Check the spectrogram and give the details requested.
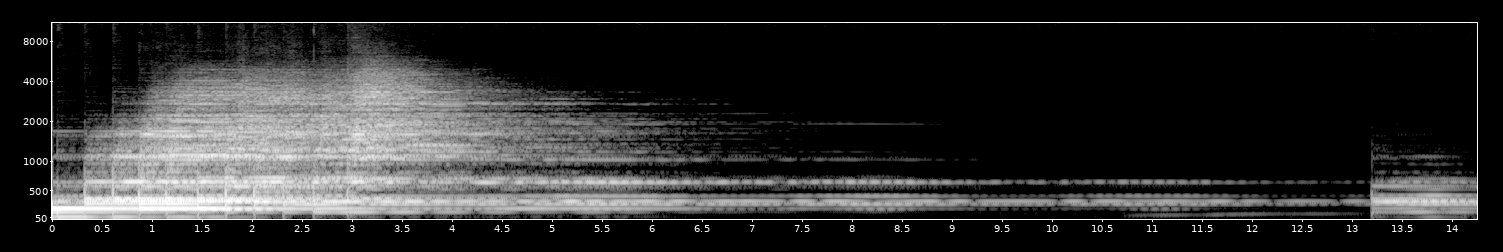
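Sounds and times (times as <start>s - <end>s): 
gong struck for meditation: 0.1s - 5.3s.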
